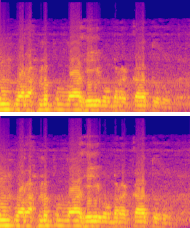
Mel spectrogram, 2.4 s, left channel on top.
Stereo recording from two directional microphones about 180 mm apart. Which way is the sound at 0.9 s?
5° right (ahead or behind).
